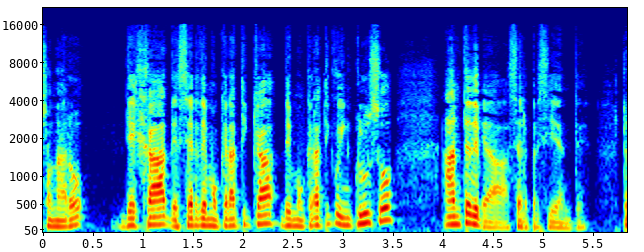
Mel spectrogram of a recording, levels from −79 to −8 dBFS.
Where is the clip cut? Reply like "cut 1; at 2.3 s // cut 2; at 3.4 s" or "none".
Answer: cut 1; at 4.4 s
